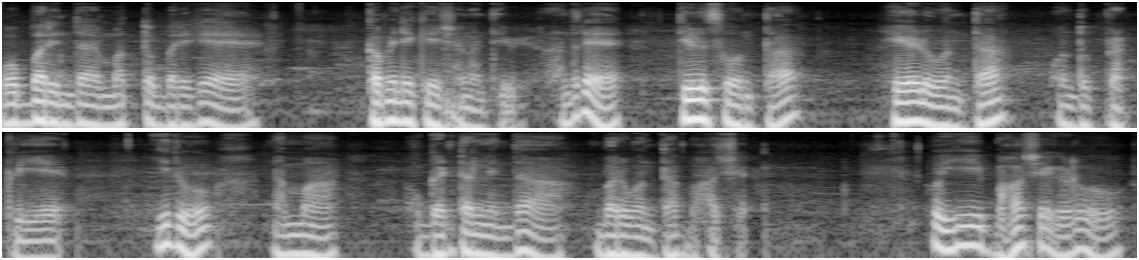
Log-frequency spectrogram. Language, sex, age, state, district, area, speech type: Kannada, male, 60+, Karnataka, Bangalore Urban, urban, spontaneous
